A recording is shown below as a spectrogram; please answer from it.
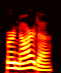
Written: bernarda

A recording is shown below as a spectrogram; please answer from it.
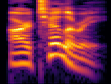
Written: artillery

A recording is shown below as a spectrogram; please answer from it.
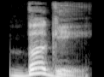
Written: buggy

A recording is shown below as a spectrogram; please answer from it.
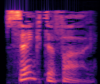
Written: sanctify

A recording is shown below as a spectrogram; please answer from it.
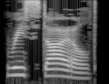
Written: restyled

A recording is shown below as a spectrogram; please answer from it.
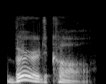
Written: birdcall

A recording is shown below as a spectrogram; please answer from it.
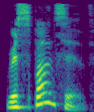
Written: responsive

